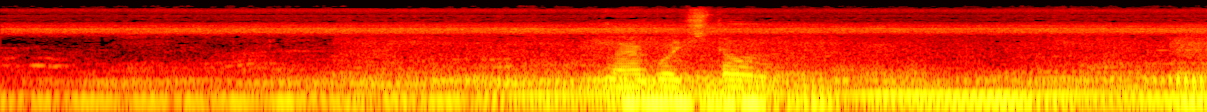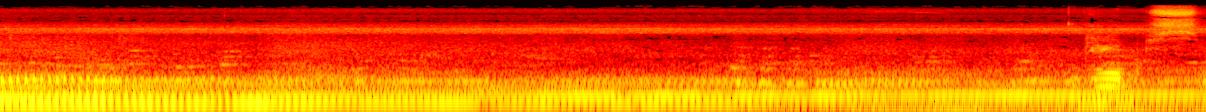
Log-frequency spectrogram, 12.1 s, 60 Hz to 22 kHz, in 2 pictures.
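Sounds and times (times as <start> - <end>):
high-pitched whine: 0.0 - 12.0
low background hum: 0.0 - 12.0.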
